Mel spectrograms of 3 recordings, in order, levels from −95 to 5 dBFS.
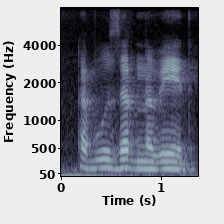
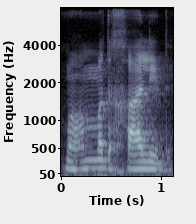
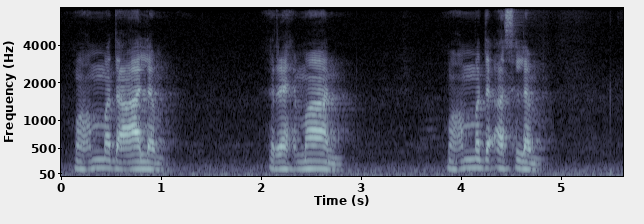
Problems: none marked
